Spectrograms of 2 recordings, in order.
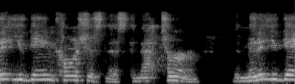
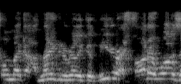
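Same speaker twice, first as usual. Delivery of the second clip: panicked rush; 3 semitones higher, much faster than usual. Retold or imitated. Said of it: "They're like".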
